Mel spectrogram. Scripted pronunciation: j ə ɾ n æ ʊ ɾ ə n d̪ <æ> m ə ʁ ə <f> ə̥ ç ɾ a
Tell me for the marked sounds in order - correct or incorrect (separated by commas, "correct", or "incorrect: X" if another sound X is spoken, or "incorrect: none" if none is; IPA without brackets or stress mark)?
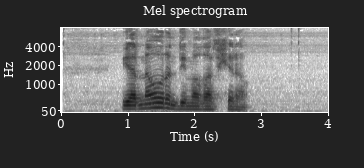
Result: incorrect: i, correct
